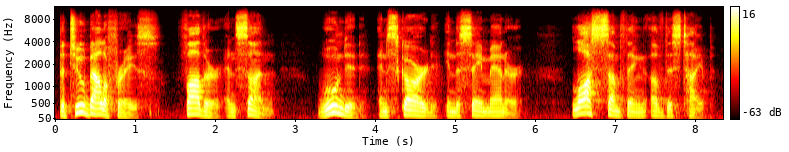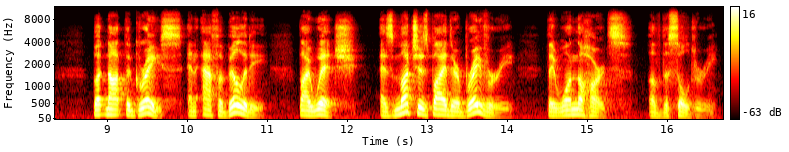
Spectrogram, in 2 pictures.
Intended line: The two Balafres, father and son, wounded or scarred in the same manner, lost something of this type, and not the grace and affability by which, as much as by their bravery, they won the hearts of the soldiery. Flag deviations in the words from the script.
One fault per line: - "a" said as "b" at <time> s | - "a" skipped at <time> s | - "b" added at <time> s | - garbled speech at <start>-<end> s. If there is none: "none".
- "or" said as "and" at 4.0 s
- "and" said as "but" at 8.8 s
